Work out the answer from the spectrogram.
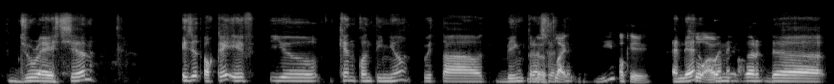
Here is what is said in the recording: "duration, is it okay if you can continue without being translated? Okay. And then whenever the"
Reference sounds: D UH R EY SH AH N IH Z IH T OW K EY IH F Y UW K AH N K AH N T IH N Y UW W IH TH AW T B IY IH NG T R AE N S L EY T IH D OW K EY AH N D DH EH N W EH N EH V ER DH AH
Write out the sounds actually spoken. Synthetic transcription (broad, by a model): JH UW R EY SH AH N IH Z IH T OW K EY IH F Y UW K AH N K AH N T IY N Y UW W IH T AW T B IY IH NG T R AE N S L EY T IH OW K EY AH N D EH W EH N EH V ER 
